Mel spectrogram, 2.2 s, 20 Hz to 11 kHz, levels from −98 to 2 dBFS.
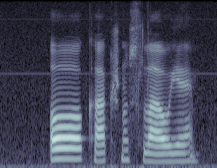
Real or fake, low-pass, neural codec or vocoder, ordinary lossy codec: real; none; none; none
